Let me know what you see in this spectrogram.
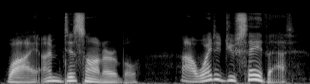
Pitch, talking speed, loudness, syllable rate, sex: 135 Hz, 175 wpm, -20 LUFS, 5.3 syllables/s, male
